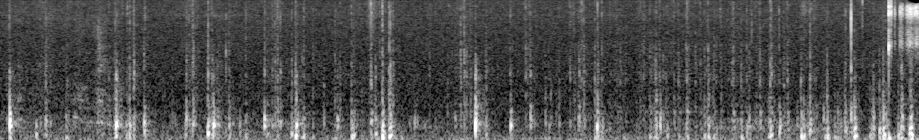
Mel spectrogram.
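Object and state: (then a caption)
Printed cardboard box. Fingertips tap and stick-pull on the surface of a hollow, glossy pink printed cardboard box held close to the body. Soft, quick tacky taps and peeling clicks patter irregularly over a quiet background, with short dull knocks and a brief bright crinkle near the end.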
